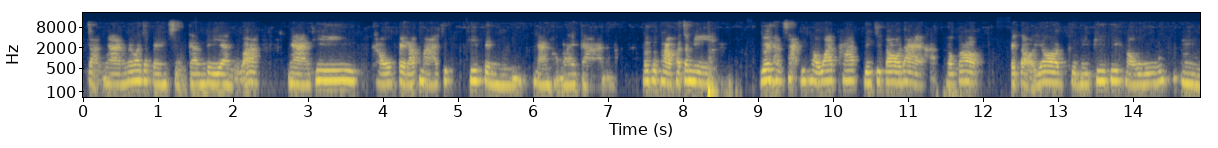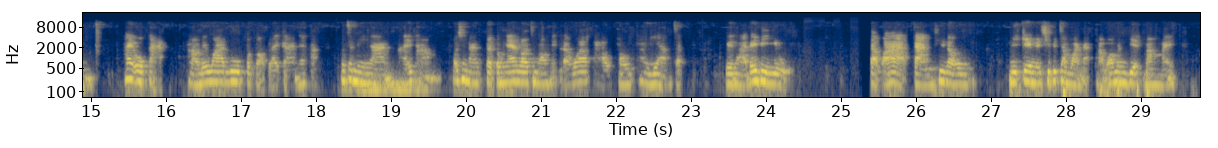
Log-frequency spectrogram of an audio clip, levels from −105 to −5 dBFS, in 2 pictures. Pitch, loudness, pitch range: 185 Hz, -22 LUFS, 170-205 Hz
